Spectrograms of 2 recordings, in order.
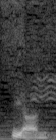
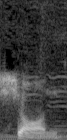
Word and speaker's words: Sion: A lot of persons they use the American way of pronouncing it. They call it Sean. So that's okay. I've been called Sean many times and I would answer because I I don't want to be at telling everyone, no, it's not Sean, it's Sion, but the real pronunciation is Sion and it's Irish, Okay.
